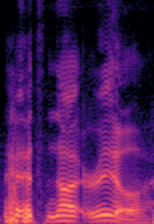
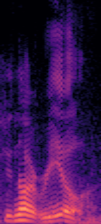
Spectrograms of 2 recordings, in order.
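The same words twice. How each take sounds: First: Slow, laughing 'It's not real' with stress on 'not'; laughing slow repeat. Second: Said in the usual way. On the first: Real, not acted. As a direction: stretch each word out while laughing. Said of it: "laughing repeat, drawn out".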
